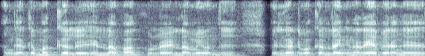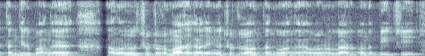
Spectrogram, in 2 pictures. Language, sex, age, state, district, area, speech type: Tamil, male, 45-60, Tamil Nadu, Tiruchirappalli, rural, spontaneous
